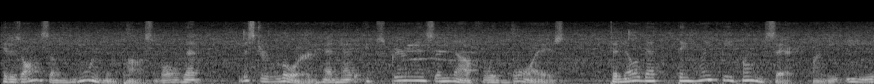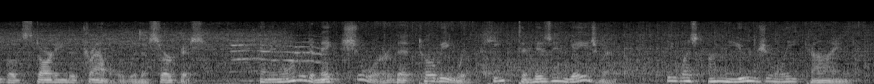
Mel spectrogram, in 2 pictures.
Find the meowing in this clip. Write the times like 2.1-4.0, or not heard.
4.0-4.7, 11.0-12.1.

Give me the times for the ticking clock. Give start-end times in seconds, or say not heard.
not heard.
